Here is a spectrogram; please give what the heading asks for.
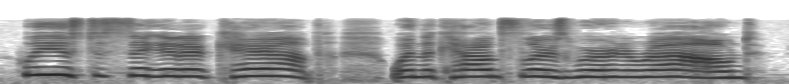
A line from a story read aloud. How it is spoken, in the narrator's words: she called out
